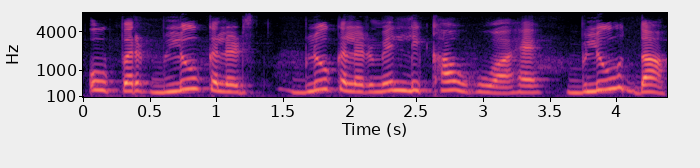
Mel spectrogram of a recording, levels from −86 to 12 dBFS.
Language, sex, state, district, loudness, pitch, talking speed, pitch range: Hindi, female, Uttar Pradesh, Saharanpur, -18 LUFS, 270 Hz, 150 wpm, 235-300 Hz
